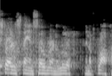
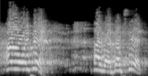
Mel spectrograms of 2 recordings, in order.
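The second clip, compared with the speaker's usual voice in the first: laughing; 3 dB louder than usual. Real, not acted. Laughing recall of despair.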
